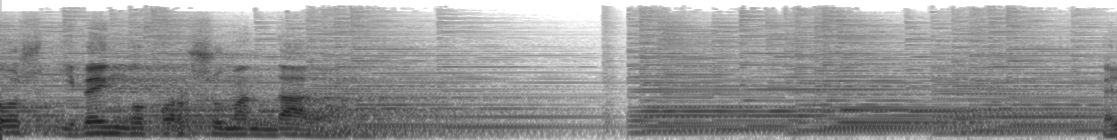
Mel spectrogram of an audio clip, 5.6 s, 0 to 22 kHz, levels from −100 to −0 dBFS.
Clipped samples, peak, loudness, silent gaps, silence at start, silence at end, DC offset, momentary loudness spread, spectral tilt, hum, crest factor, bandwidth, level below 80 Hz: under 0.1%; 0 dBFS; -21 LUFS; none; 0 s; 0 s; under 0.1%; 18 LU; -4.5 dB/octave; none; 22 dB; 19 kHz; -58 dBFS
